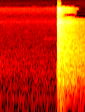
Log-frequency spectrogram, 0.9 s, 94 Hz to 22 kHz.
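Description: A single sharp .22 Long Rifle shot from a North American Arms mini revolver striking a barrel, bursting loud and close out of silence with a bright crack that decays quickly.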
